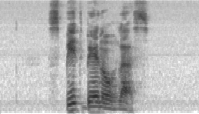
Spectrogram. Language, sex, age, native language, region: Slovenian, male, 50-59, Slovenian, Gorenjska region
